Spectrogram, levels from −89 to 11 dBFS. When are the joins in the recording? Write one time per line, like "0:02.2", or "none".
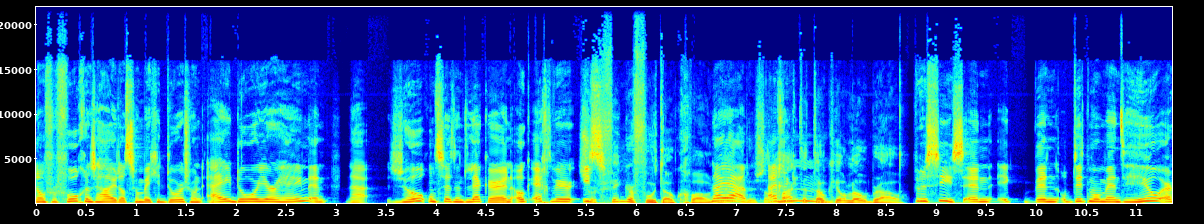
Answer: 0:03.0
0:08.7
